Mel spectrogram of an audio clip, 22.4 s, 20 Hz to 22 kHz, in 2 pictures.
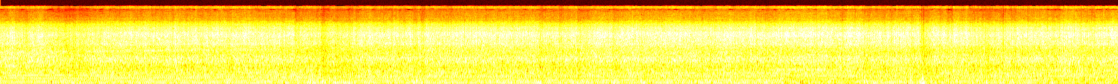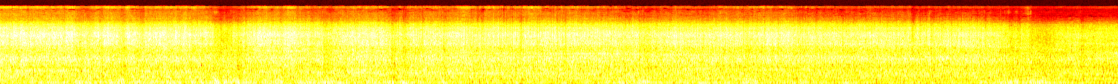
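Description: Honda Forza 300 scooter's single-cylinder engine running steadily at road speed, with wind rushing over the microphone. The engine's hum is clear for the first eight seconds or so, then it is mostly wind rush, and the sound eases off near the end. The exhaust is running loud, which the rider thinks may come from a loosening exhaust bolt.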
